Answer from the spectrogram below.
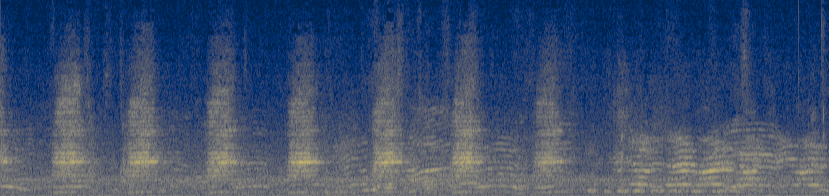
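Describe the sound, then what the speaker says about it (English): Ducks at a high school baseball field give a run of about eight distinct, evenly spaced quacks, fairly close, over a low background of crowd murmur. "First time I've been to the ballpark when there's been ducks here."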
